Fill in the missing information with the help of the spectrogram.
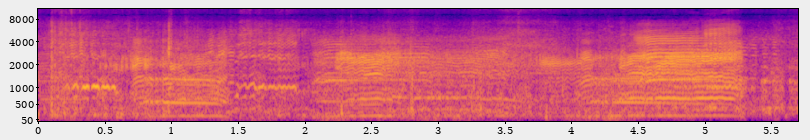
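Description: A mob of ewes and lambs bleating: several overlapping calls, deep and high, one after another, the loudest near the end.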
